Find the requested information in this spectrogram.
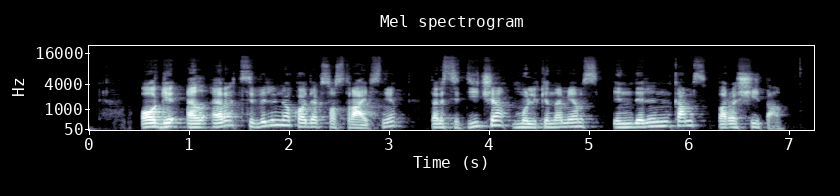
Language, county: Lithuanian, Kaunas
